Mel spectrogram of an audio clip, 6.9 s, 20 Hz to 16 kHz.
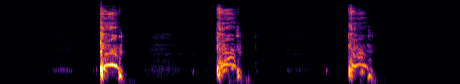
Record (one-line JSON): {"three_cough_length": "6.9 s", "three_cough_amplitude": 32768, "three_cough_signal_mean_std_ratio": 0.23, "survey_phase": "beta (2021-08-13 to 2022-03-07)", "age": "45-64", "gender": "Female", "wearing_mask": "No", "symptom_none": true, "smoker_status": "Never smoked", "respiratory_condition_asthma": false, "respiratory_condition_other": false, "recruitment_source": "REACT", "submission_delay": "6 days", "covid_test_result": "Negative", "covid_test_method": "RT-qPCR", "influenza_a_test_result": "Negative", "influenza_b_test_result": "Negative"}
